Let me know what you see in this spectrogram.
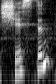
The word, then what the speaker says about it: Kirsten: And one of the characters, I just love her, is it's written as Kirsten, but the pronunciation is apparently Shisten.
